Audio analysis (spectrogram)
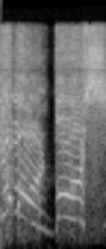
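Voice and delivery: very high, shrill, loud orc shout. Voicing orcs calling out amid the pandemonium: orcs calling out. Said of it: "you can hear a few of the orcs call out".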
